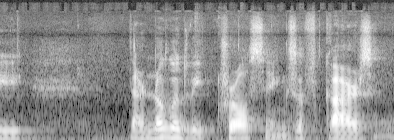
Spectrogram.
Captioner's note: none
